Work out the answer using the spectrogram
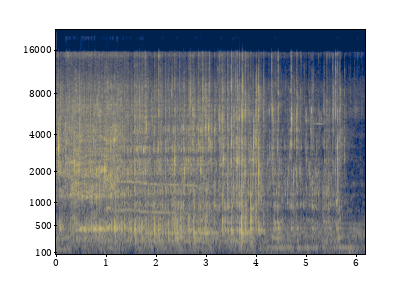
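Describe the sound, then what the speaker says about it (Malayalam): Second-press coconut milk poured into white wheat in a kitchen, a steady close splashing pour lasting several seconds before thinning into trickles and drips. "അതിനകത്തേക്ക് ഒഴിച്ചു കൊടുക്കാം."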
